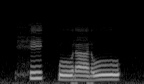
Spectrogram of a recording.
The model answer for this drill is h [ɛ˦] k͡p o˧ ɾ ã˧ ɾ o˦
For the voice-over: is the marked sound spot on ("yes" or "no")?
no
